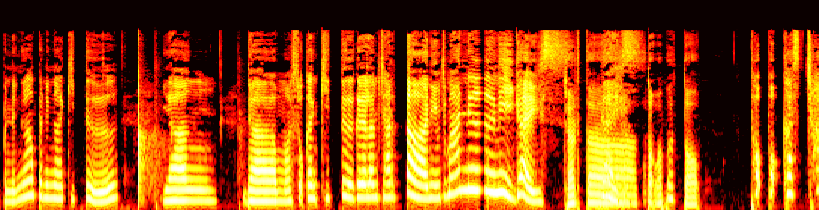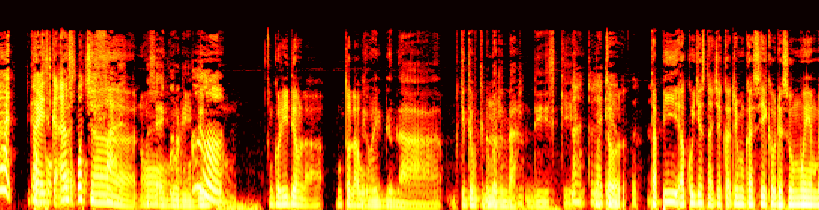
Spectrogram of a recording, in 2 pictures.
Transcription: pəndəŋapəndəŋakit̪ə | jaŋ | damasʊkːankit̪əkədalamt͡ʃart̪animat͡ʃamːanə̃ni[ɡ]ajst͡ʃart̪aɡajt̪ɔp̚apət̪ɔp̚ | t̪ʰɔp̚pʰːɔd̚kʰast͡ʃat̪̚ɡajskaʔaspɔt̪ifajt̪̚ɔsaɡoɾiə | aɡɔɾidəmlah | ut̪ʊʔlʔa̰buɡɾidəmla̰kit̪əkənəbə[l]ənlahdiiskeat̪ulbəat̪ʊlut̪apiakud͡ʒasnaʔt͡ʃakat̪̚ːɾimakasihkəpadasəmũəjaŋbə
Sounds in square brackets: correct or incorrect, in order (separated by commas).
correct, incorrect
